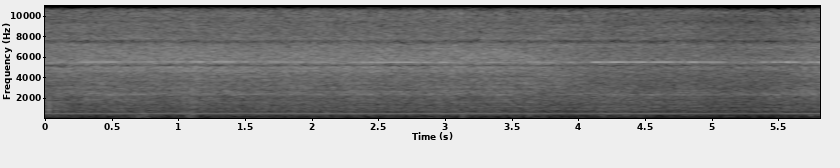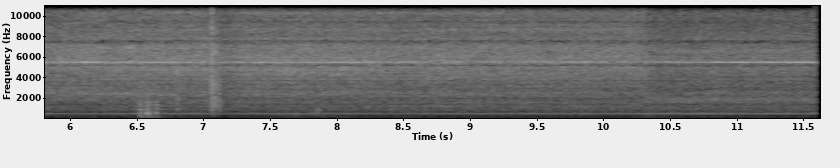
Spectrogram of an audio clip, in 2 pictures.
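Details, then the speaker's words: Numatic Henry HVR200 vacuum after homemade motor brush repair, running outside: even steady soft motor whine with no rise, weak-feeling suction like low setting; owner suspects a damaged winding. "Doesn't sound It doesn't like feel like a strong suction. It's like it's on the low bit of the high and low."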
